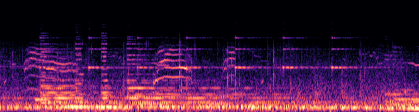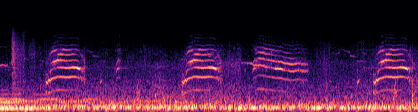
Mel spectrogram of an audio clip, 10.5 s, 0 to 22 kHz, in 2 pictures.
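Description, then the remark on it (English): A cat being held meows over and over in a film scene, the same plaintive cry played about five times in a row, loud against a steady low background hum. “It just holds the cat and just plays the same meow like 5 times.”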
